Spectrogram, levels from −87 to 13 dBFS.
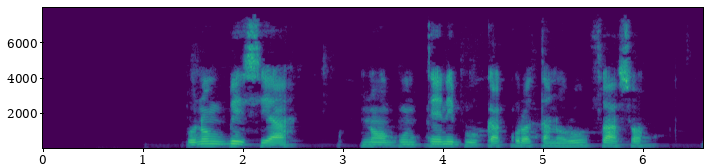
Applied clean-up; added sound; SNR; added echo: neural mask model DeepFilterNet 3.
